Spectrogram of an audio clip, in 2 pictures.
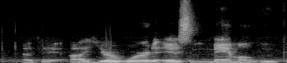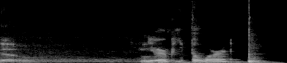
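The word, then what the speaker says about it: mameluco: 161 all right okay uh your word is mama luco can you repeat the word uh the word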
